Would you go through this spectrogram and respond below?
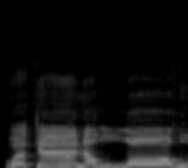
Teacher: یہ دیکھیں وَكَانَ اللَّهُ، یہاں اللہ کا نام پر پڑھا جائے گا کیونکہ اللہ کے نام سے پہلے زبر ہے، اور آگے دیکھیں علیمن، میم کے پر تنوین ہے، تنوین کے بعد جو ہے ہا آ رہا ہے، اور ہا جو ہے حروف ہلکی کا ورڈ ہے، تو ہم یہ اظہار کریں گے، ہم اسے بنا غنہ کے پڑھیں گے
